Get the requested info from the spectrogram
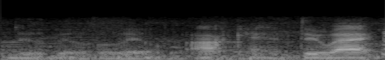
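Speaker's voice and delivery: clumsy put-on southern accent. Shown as a demonstration. Copying friend's lilt, rough southern accent. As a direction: drag it out in an amateur southern accent. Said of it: "I don't do accents too well".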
